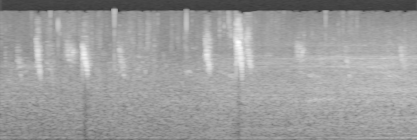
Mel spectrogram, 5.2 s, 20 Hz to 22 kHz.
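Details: Young sparrows gathering in a plum tree at a Tenmangu shrine to be fed, recorded 26 May 2024; short high chirps come singly and in pairs, spaced about a second apart, over steady low background hum.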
